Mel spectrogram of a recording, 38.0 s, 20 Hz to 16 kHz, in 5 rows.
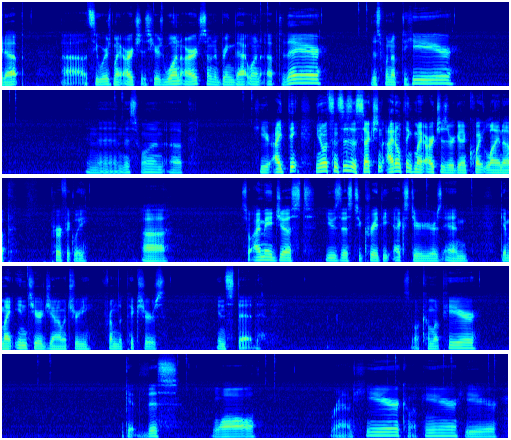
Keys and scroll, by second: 0.8 l, 4.7 l, 8.8 l, 12.7 space, 20.0 e, 26.8 l.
